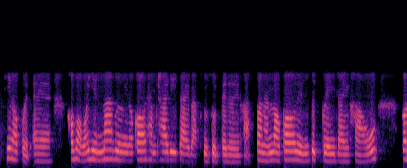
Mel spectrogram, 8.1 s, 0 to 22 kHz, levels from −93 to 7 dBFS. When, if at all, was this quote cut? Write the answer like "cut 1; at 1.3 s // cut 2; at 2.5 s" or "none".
cut 1; at 5.1 s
